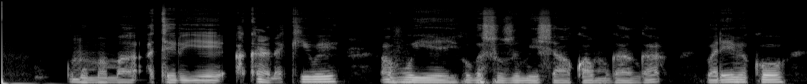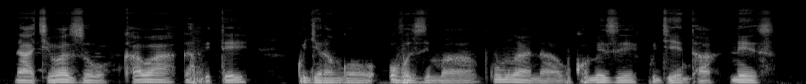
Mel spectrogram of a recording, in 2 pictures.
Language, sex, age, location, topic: Kinyarwanda, male, 18-24, Kigali, health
